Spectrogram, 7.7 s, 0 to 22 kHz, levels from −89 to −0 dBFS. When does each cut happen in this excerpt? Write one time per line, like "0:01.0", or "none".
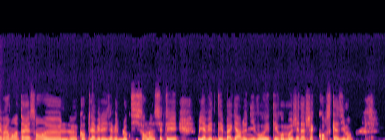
0:01.8
0:02.6
0:04.3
